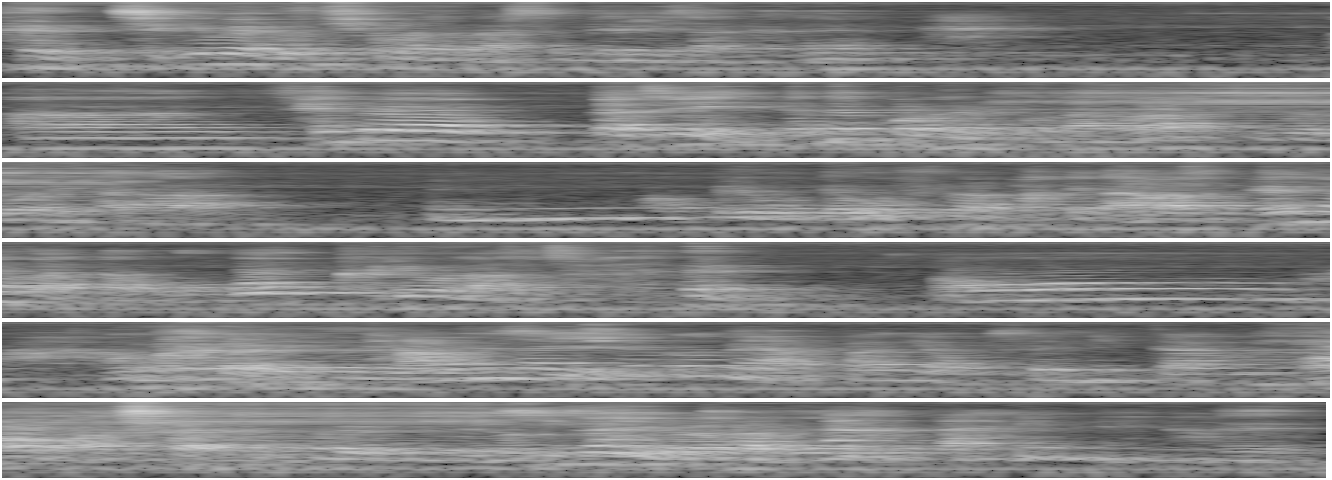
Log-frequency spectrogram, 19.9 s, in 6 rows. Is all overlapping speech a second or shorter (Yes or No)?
No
